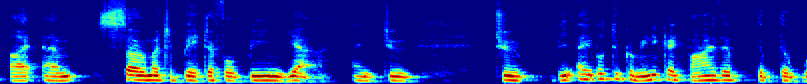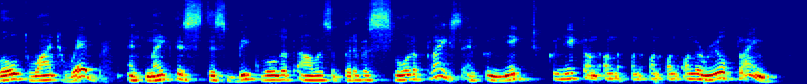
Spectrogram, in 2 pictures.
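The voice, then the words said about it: Afrikaans South African accent. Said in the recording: “the very beautiful, vibrant South African accent. And so um, Afri- Afrikaans South African accent.”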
